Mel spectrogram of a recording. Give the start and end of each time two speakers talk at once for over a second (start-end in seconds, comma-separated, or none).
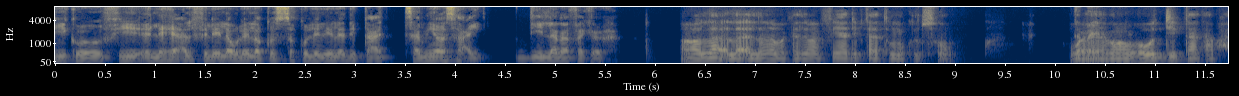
none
